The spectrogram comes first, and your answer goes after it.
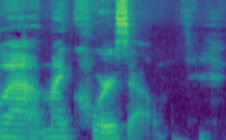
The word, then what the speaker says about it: Myqorzo: I actually had to ask them to pronounce it because it's spelled Myqorzo. Oh, interesting. So we're a little cute there, right? Yep. So Mycorrhiza.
